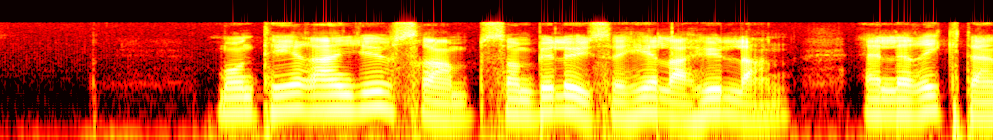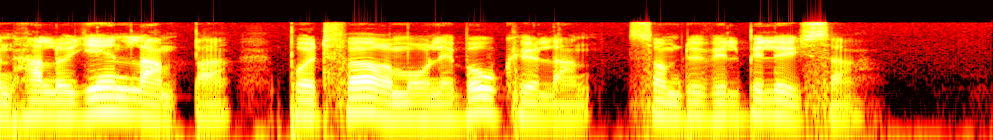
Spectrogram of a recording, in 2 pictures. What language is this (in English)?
Swedish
